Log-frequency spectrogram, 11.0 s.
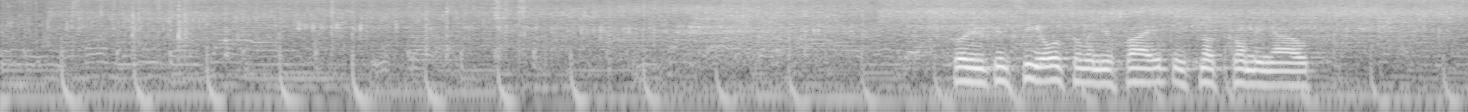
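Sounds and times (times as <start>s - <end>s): background music beat: 0.0s - 11.0s
fish sizzling in hot oil: 0.0s - 11.0s.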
